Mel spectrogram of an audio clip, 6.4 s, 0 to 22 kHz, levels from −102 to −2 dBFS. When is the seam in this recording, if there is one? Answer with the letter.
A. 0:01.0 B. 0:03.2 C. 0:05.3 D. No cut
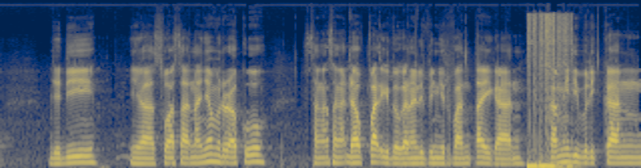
C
